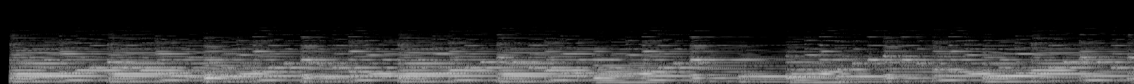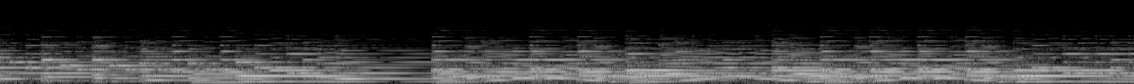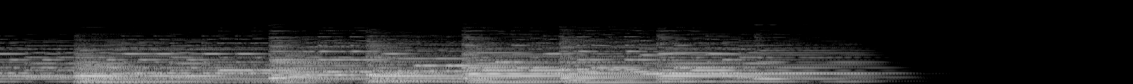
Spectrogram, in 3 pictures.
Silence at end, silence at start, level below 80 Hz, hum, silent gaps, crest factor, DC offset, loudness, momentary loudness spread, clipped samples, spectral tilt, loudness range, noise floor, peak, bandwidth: 2.5 s; 0.1 s; -54 dBFS; none; none; 16 dB; under 0.1%; -22 LUFS; 8 LU; under 0.1%; -9.5 dB/octave; 5 LU; -87 dBFS; -4 dBFS; 5.8 kHz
